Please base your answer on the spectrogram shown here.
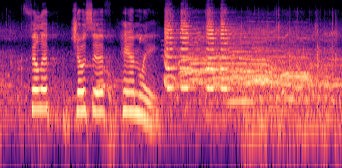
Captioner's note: horn blows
